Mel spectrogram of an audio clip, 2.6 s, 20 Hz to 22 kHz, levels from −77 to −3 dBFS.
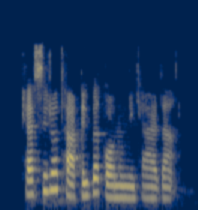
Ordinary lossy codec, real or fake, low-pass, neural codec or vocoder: Opus, 32 kbps; real; 9.9 kHz; none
